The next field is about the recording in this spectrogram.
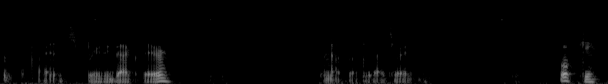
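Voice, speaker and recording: A man's voice: a little slow, warm tone, lo-fi sound. A man live streaming a game, moving between reading on-screen text aloud and offhand, muttered reactions.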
